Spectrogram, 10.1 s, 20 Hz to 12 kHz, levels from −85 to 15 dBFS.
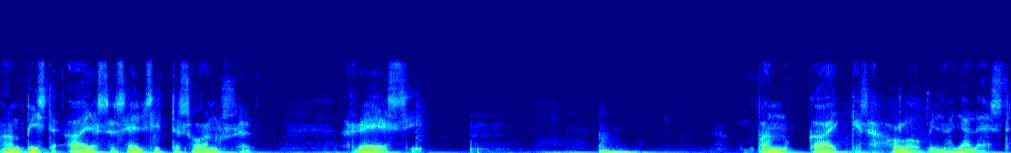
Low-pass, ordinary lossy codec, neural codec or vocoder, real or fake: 7.2 kHz; none; none; real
